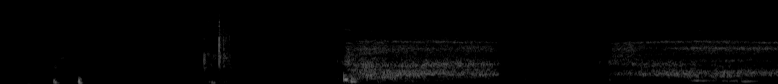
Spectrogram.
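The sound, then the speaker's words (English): Two long, steady Ujjayi breaths drawn in and out through the nose with sealed lips, the sound made in a constricted throat, each a loud, even, ocean-like hiss lasting over a second, separated by a short pause and preceded by a few soft clicks. “Bring the sound of Ujjayi breath to your practice.”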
